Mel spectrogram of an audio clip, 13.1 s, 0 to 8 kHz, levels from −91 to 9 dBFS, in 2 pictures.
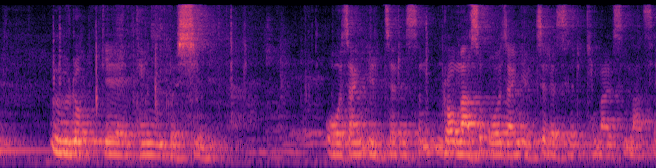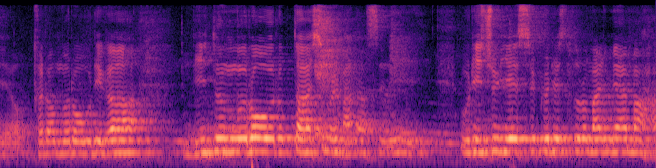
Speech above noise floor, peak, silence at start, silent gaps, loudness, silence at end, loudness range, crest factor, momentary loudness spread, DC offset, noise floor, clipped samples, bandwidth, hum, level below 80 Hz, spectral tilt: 25 dB; -2 dBFS; 0 s; none; -17 LUFS; 0 s; 10 LU; 16 dB; 18 LU; under 0.1%; -43 dBFS; under 0.1%; 7.6 kHz; none; -56 dBFS; -6 dB/octave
